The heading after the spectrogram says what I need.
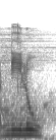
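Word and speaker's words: Nilou: Gọi đọc sao nhỉ? Nilu hay Nilu hay là Nilu hay là Nilau nhờ, đọc nó khó đọc ghê, nhưng mà mọi người quen đọc sao thì đọc. Mình vẫn đọc là Nilu. Đấy. Đọc là Nilu cho dễ.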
